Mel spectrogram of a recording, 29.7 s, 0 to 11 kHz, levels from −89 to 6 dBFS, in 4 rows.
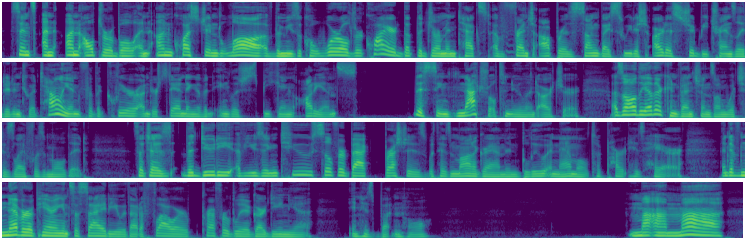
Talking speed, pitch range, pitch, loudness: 180 wpm, 125-165 Hz, 145 Hz, -21 LUFS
